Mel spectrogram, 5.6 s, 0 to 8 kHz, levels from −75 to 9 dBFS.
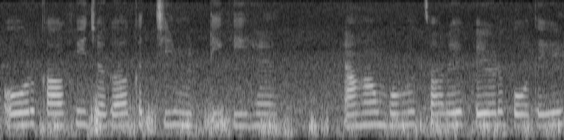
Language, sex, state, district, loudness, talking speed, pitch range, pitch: Hindi, female, Haryana, Charkhi Dadri, -17 LUFS, 125 wpm, 220-235 Hz, 225 Hz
